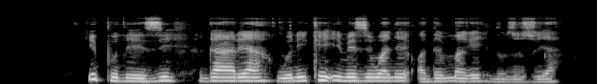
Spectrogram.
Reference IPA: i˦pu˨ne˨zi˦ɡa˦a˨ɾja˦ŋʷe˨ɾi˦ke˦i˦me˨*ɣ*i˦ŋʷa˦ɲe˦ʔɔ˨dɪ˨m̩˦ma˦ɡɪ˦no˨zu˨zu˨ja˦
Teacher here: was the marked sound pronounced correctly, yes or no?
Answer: no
